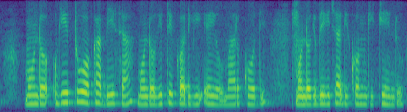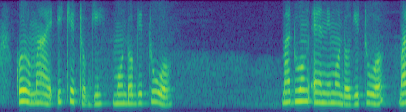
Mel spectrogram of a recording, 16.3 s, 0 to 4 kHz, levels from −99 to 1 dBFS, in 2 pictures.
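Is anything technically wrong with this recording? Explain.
No, nothing in this speech recording is technically wrong. The room noise sits about 52 dB below the voice, and the top of the sound stops at 4 kHz, which fits a narrowband call codec such as G.711 running normally.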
